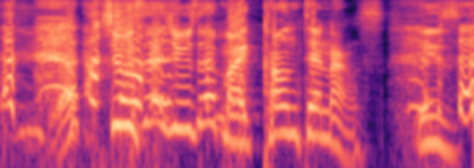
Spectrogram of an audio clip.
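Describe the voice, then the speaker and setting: A man's raised, projected voice at a moderate pace amid noticeable background noise. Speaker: marriage podcast co-host. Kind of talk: casual chat. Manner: loud.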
